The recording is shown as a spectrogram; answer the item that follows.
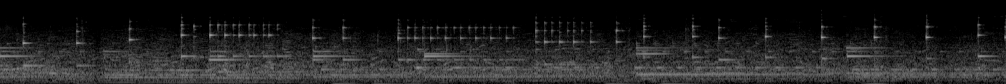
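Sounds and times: mallet percussion bell-like notes: 0.0s - 10.0s.

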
